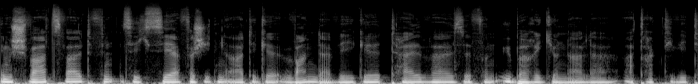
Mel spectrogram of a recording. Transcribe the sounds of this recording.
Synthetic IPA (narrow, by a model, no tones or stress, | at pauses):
ʔɪmʃv̥aɐt͡sv̥altfɪndn̩z̥ɪçz̥eːɐfɛɐʃiːdn̩ʔa̰ːɐtɪɡəvandɐ̰veːɡətʰaɪlvaɪzəfɔnʔyːbɐʁeɡjonaːlɐʔatʁ̥ak̚tʰiːvitʰɛ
